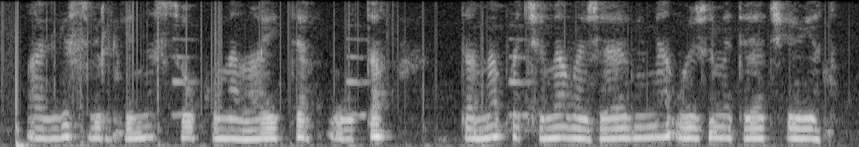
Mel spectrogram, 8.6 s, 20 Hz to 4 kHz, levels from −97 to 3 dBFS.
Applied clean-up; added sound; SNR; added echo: none; Wind instrument, woodwind instrument + Crackle; 17 dB; none.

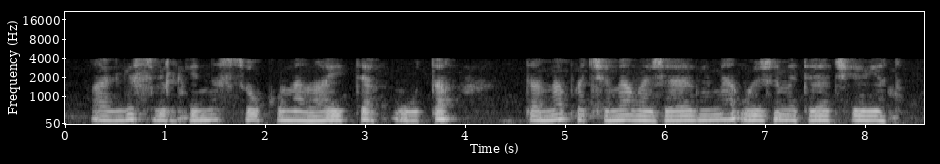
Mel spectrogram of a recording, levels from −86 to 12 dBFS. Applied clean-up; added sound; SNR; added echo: none; none; none; none.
